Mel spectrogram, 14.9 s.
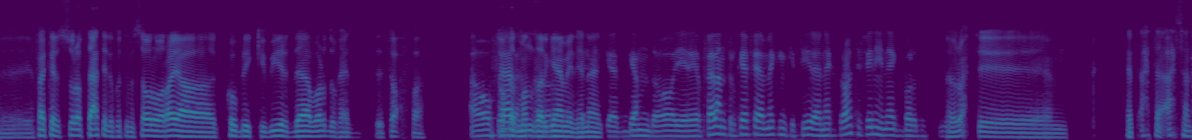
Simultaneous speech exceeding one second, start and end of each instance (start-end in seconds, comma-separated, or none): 6.1-7.5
